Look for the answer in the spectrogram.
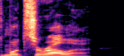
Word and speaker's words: mozzarella: That's how you say the word. I did this on the show the other day, and I got ripped apart, and I'm like, that's how it's pronounced, mozzarella.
